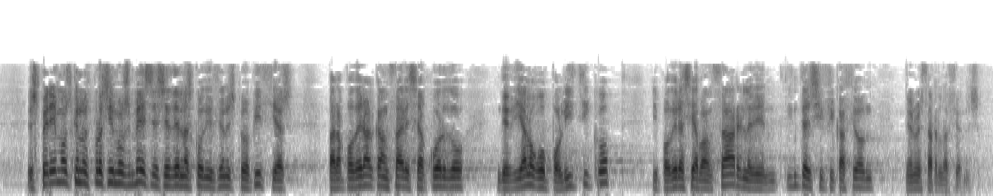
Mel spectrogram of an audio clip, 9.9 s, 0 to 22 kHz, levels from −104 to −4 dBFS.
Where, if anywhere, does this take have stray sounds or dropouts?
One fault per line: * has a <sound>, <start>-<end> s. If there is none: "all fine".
all fine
